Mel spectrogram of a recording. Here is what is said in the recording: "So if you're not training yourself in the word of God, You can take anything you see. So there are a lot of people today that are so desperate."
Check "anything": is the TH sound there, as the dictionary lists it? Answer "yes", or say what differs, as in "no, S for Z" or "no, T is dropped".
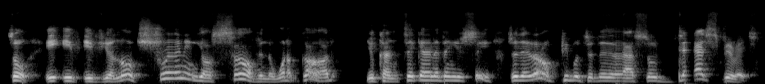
yes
